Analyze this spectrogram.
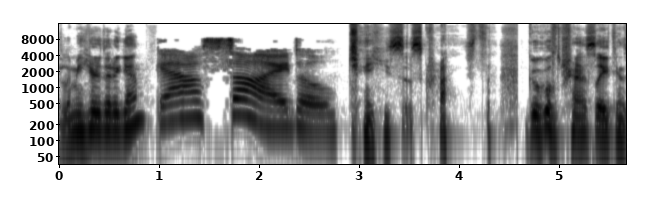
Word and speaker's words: Gauss-Seidel: word Google how do you say this word gauss-seidel wait let me hear that again gasp Seidel Jesus Christ Google Translate in slow motion sounds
